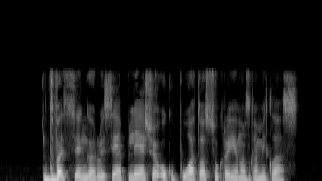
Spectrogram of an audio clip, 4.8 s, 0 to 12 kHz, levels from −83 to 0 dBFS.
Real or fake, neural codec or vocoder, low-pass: real; none; 7.2 kHz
